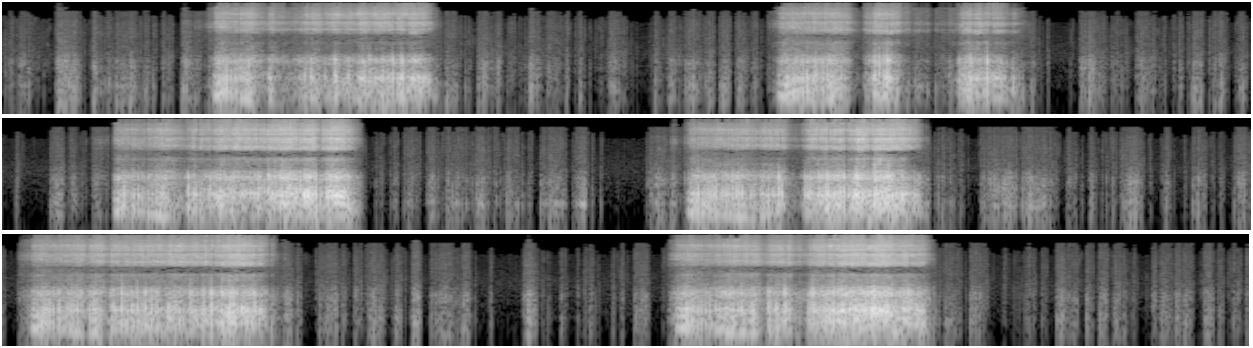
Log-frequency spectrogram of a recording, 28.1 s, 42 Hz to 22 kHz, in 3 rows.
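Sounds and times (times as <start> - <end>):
man snoring: 1.6 - 3.2, 5.8 - 7.6, 10.2 - 12.0, 14.5 - 16.3, 18.9 - 20.8, 23.8 - 25.7.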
